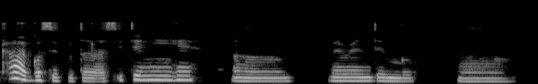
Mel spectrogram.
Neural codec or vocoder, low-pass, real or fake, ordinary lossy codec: none; 7.2 kHz; real; AAC, 32 kbps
